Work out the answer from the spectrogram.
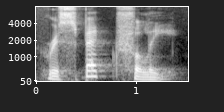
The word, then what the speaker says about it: respectfully: f l l y if you have two syllables and the stress is on the second syllable then pronounce the U respect see the stress is on the second syllable respectfully so we pronounce the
